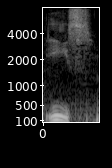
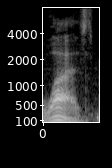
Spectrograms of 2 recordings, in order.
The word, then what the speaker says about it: Ys: It's pronounced something like East or something like that. But, YS. I've often called them both. – I called it Wise the first time I ever saw it.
